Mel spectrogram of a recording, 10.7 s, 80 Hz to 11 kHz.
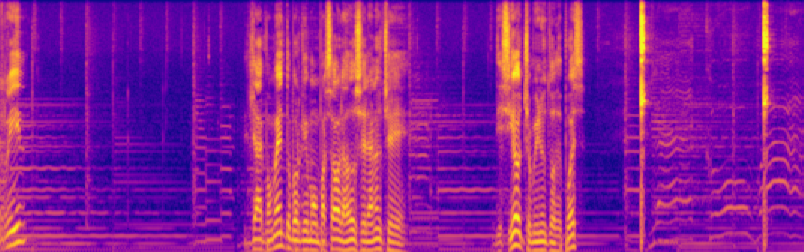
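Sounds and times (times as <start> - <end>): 
speech: 0.0 - 0.5, 3.3 - 5.6, 6.6 - 7.9
soft sustained music: 0.0 - 10.7
glasses clinking in a birthday toast, one holding water: 8.6 - 8.8.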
